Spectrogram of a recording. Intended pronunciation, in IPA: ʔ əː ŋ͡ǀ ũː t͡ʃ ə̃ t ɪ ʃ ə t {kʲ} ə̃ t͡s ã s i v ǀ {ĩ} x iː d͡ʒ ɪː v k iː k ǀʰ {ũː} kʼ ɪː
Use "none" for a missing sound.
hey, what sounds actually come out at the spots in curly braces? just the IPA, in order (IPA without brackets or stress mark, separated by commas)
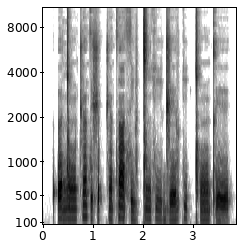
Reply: t͡ʃ, ĩ, ũː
